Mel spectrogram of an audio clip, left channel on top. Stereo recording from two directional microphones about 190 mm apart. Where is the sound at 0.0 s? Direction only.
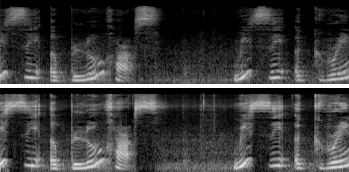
30° right (ahead or behind).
